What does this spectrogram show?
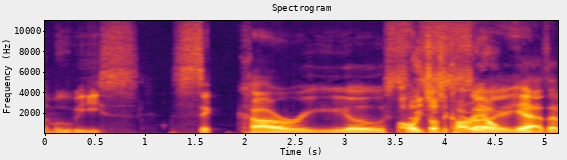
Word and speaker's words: Sicario: Oh, you saw Sicario?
